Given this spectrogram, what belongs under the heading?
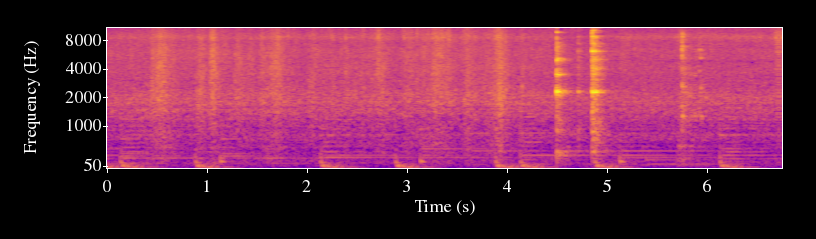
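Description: A spoon stirs a filling in a bowl while baked pirozhki are being made, scraping and clicking in a steady, soft rhythm, with a couple of brighter clinks near the end.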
